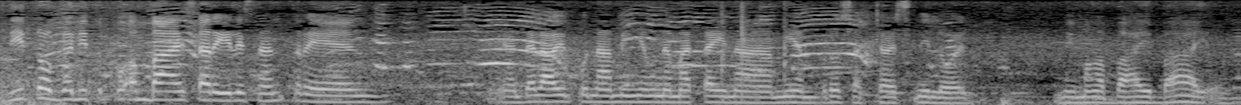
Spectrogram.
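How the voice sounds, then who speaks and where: A woman's voice: fairly low pitch, steady tone, normal speed, very noisy. A woman from a church live-streaming on her phone as she walks outdoors beside railway tracks, chatting and greeting viewers and passers-by. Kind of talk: casual live-stream chat. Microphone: phone held while walking.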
